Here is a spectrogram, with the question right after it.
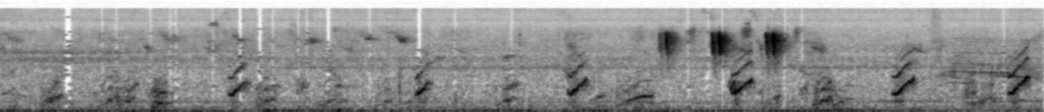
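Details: Banded mongoose (Mungos mungo) pup, suspected viral infection and seemingly paralysed, gives rapid, thin squeaks, each sliding upward, repeated irregularly over a low hum.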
